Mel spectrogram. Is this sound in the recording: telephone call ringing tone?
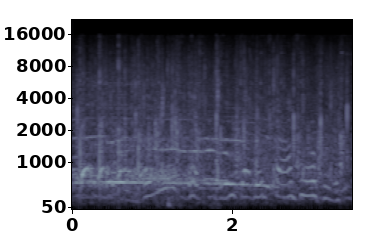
no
